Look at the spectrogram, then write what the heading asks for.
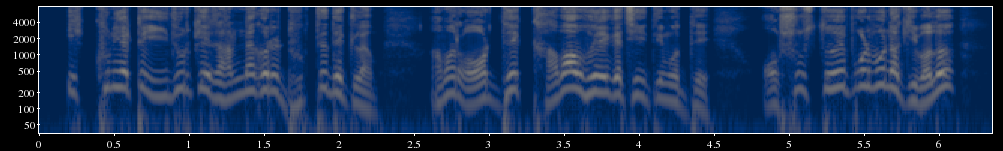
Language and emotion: Bengali, fearful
